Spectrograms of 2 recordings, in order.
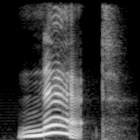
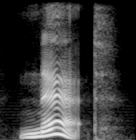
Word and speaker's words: gnat: Gnat. G-N-A-T. Gnat. Gnat. Gnat. It looks like gnat, but it's not really gnat. It's gnat, because the G is silent, and I come around,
